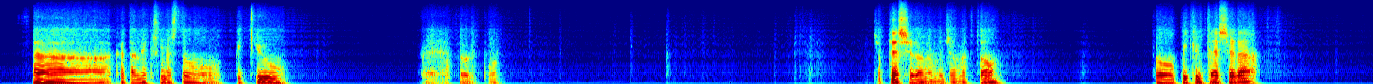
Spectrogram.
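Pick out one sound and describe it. A middle-aged man talks calmly and close to a microphone, in short bursts with pauses.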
